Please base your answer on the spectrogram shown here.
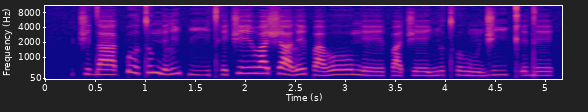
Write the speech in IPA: t͡ʃ ɪ˨ d aː˨ k͡p ʊ˦˨ t ʊ˦ ŋ ɪ˨ l i˦ p iː˨ tʰ e˨ t͡ʃ eː˦ β a˦ ʃ a˦˨ l e˦ p a˨ β oː˦ ŋ eː˨ p a˨ t͡ʃ eː˨ ɲ ʊ˦ tʰ ʊ˦ β ũ˨ d͡ʒ iː˦ kʼ ɪ˦ d e˦

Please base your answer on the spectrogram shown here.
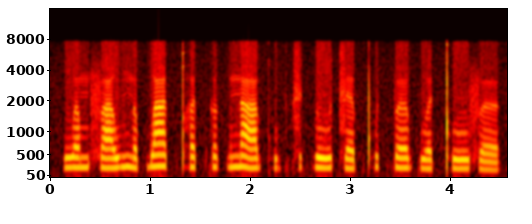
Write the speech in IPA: w ɐ˨ m f aː˨˥ w n̪ ɐ˨˥ p̚ w aː˥ t̚ pʰ ɐ˧ t̚ k ɐ˧ k̚ ɵ˥ n aː˨˥ kʷʰ ɐ˨ k̚ t͡s ɪ˧ k̚ l uː˨˥ t͡s ɛː˨ p̚ kʷʰ ɐ˥ t̚ p œː˧ kʷ œː˨ t̚ kʰ uː˨ f œː˨˩

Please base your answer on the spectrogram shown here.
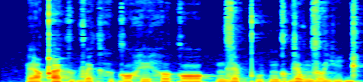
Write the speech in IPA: ɛ˨ qʼ e˥ k ɯ˩ ɡ w ɛ˩ k h ɯ˩ k ɔ˨ h e˩ h ɤ˥ k ɔ˥ | n z ɛ˨ p kʷʰ e˨ p ŋ ɡ ɤ˥ ɡ ɛ˥ w n z ɤ˩ j i˦ ɡ

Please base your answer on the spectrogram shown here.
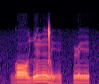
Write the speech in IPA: ɡ ɔː˧ ʎ ə̃˥ n ŋ͡ǀ ɪ˩ | ɭ ɪ˧

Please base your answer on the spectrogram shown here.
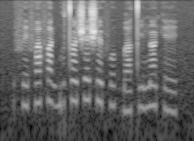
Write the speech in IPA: f e˨ f a˨˦ f a˦˨ ɡ͡b u˨˦ t ã˦ ʃ ɛ˦ ʃ ɛ̃˦˨ f o˧ ɡ͡b a˨ t i˨ n ã˧ k e˨

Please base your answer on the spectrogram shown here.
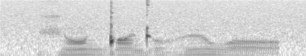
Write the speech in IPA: ʒ õ ŋ͡ǃ ɔ̃ ɖ u ɣ ʉ w o

